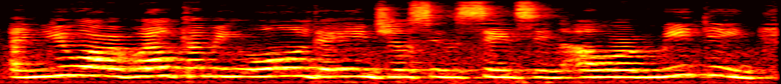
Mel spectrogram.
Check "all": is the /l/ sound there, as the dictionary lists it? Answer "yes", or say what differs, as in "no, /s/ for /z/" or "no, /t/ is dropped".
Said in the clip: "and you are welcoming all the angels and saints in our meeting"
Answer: yes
